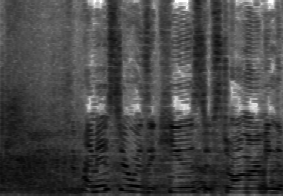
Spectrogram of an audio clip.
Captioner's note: some Applause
